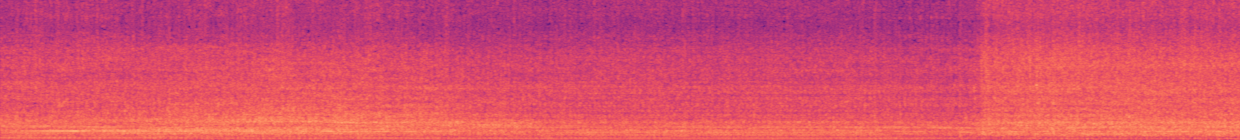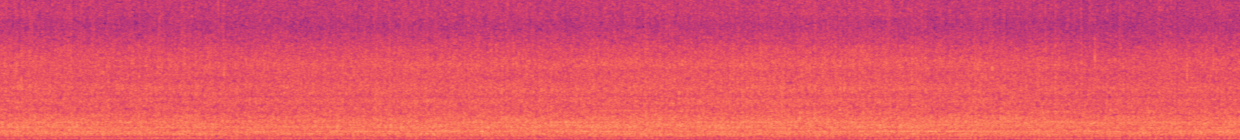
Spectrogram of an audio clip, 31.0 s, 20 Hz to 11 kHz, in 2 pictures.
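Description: Kubota KL270 semi-crawler tractor's diesel engine running steadily as it pulls a Kobashi 3-metre harrow through a flooded rice paddy, puddling the mud. About twelve seconds in the sound abruptly turns brighter and more hissing, and the engine's low hum fades into it.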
